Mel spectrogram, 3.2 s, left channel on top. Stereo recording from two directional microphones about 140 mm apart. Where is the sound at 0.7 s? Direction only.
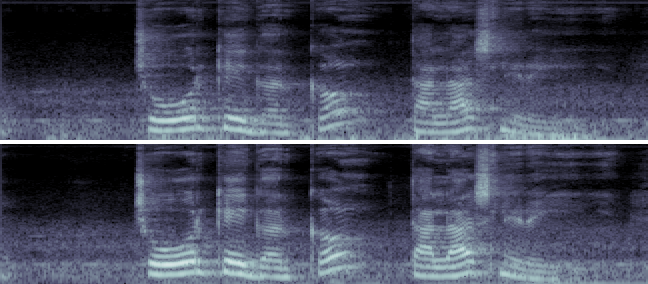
30° right (ahead or behind).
